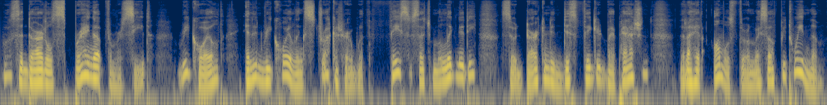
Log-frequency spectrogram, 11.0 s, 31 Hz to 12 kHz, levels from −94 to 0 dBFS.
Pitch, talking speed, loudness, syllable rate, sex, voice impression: 120 Hz, 185 wpm, -21 LUFS, 5.6 syllables/s, male, masculine, adult-like, tensed, bright, slightly raspy, slightly refreshing, friendly, slightly reassuring, unique, wild, lively, kind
